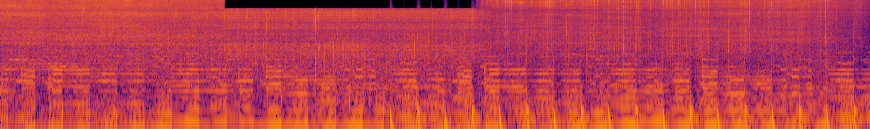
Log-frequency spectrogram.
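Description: Paneer slabs sizzling on a lightly oiled nonstick grill pan, a steady frying hiss with small crackling pops that come more often in the second half.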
